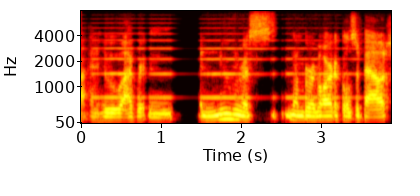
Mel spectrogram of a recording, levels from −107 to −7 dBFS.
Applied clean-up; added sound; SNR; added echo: neural mask model RNNoise.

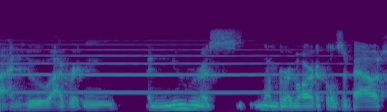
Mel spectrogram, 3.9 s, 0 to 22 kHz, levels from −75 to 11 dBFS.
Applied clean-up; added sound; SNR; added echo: none; Trumpet; 9 dB; none.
